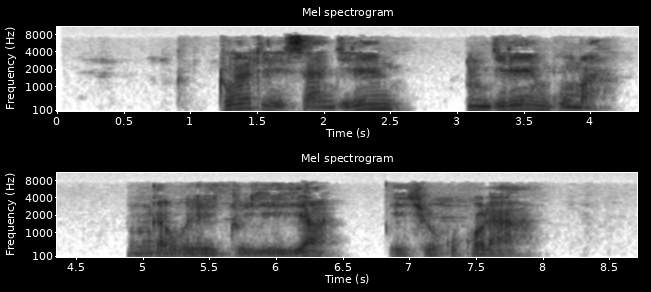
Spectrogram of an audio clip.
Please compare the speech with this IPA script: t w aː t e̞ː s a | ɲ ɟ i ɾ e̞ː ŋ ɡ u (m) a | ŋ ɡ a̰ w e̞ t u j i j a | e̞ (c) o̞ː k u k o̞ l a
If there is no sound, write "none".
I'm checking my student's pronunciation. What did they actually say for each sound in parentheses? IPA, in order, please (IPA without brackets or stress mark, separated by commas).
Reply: m, c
